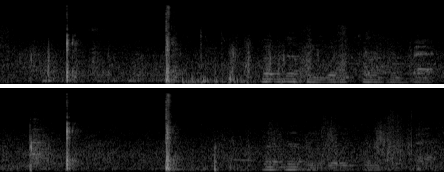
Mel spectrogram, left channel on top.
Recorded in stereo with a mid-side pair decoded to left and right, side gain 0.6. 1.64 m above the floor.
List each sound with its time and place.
0.7 s a clap: 10° right, 1.6 m
2.6 s a man speaking: 70° left, 8.5 m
